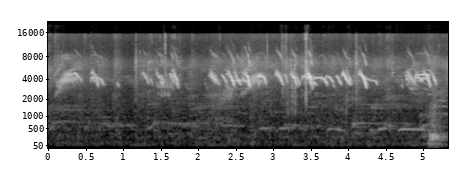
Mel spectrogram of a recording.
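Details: Chicks peeping in quick high overlapping notes, joined by softer low clucking tones and a brief rough bump at the end.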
